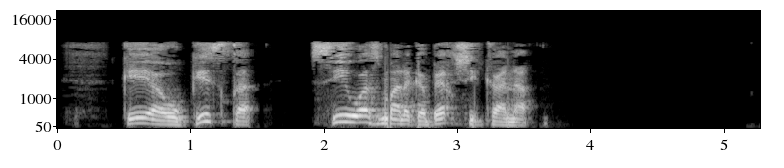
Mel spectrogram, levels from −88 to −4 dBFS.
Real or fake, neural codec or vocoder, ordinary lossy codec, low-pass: real; none; MP3, 32 kbps; 7.2 kHz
